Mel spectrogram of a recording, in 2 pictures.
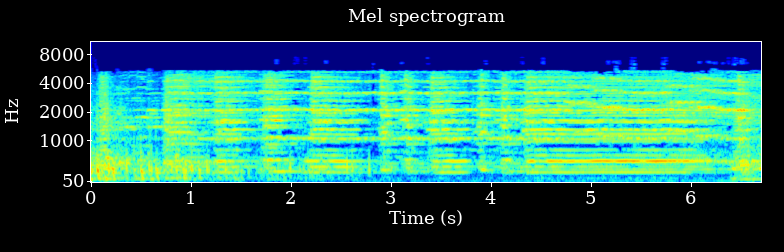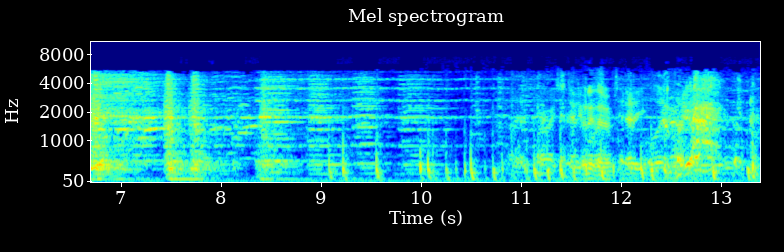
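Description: Horses set off as riders mount and ride away, with a burst of whinnying followed by a scramble of hoofbeats and clattering, all in a slightly muffled, narrow-band recording with a busy, crowded sound.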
